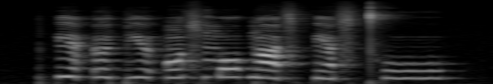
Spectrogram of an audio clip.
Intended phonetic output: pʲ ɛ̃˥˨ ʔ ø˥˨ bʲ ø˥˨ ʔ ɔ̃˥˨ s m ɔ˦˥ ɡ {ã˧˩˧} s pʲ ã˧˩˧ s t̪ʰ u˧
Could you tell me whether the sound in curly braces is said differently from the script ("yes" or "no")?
no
